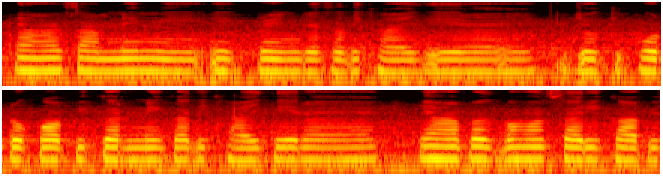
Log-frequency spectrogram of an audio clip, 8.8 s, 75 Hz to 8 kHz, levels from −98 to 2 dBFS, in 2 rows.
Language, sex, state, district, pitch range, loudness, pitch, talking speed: Hindi, female, Chhattisgarh, Sarguja, 165-175 Hz, -35 LUFS, 165 Hz, 170 wpm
